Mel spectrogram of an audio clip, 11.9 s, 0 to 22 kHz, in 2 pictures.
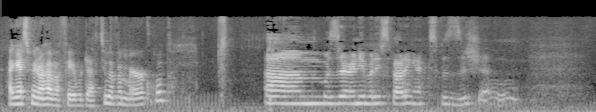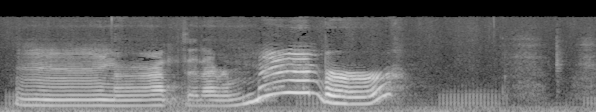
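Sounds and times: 
speech: 0.1s - 1.9s, 2.6s - 5.3s, 6.1s - 10.0s
cat purring loudly: 9.4s - 11.3s.

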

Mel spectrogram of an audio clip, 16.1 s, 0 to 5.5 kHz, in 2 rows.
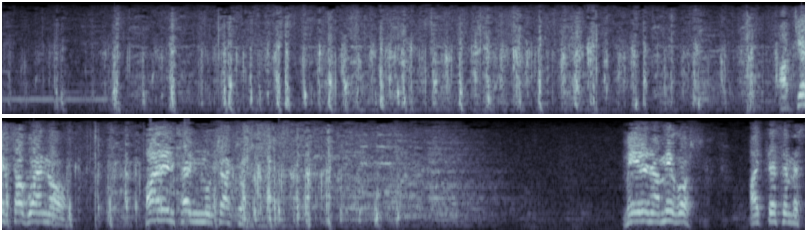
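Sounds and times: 
horses' hooves clip-clopping across a creek: 0.0s - 12.4s
speech: 7.8s - 8.8s, 9.5s - 10.7s, 14.3s - 16.0s.

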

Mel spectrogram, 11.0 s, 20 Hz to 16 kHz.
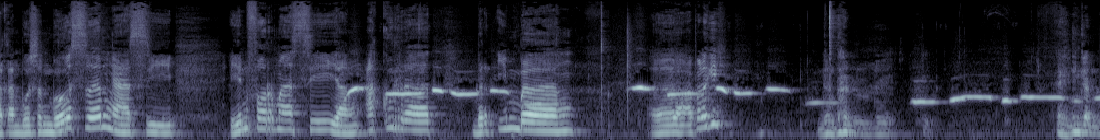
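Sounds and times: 
speech: 0.0s - 5.9s, 6.5s - 7.4s, 8.2s - 9.0s, 10.6s - 10.9s
person whistling at night: 3.4s - 5.2s, 6.2s - 10.9s.

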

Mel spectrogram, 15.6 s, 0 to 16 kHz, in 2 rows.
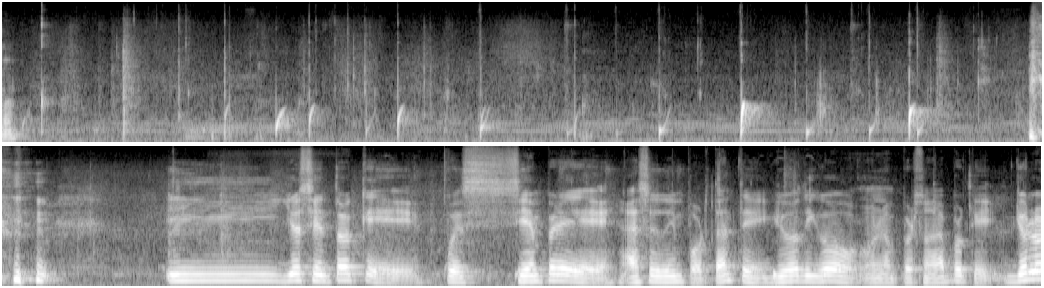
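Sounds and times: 
water dripping: 0.0s - 0.6s, 1.3s - 7.4s
laughter: 7.7s - 8.3s
speech: 7.9s - 8.3s, 9.0s - 15.5s.

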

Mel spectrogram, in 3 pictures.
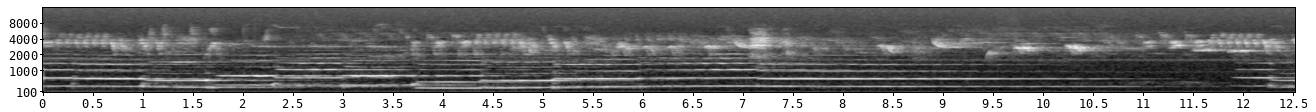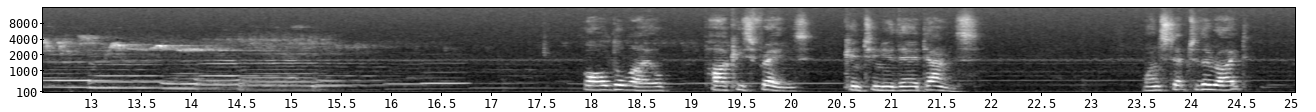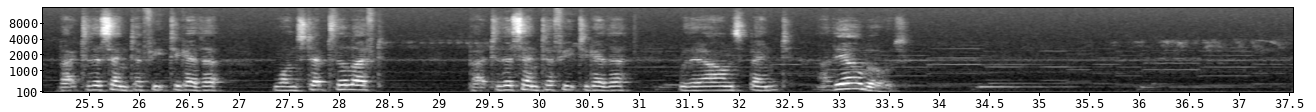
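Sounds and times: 
robin chirping and whistling: 0.0s - 16.8s, 28.4s - 29.6s, 35.4s - 37.5s
speech: 18.0s - 21.9s, 23.6s - 24.6s, 25.2s - 28.5s, 29.3s - 33.8s.

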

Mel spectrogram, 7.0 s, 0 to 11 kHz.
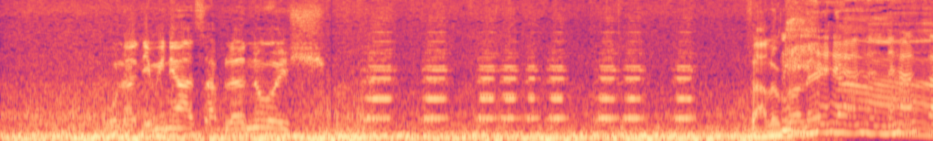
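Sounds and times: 
low rumble of traffic: 0.0s - 6.9s
speech: 1.0s - 6.9s
car horns honking: 2.6s - 6.2s
laughter: 5.8s - 6.9s.

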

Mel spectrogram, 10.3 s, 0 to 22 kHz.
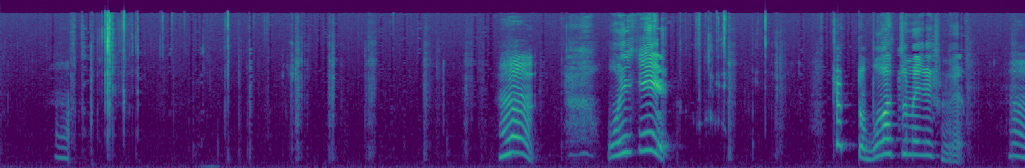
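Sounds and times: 
speech: 0.6s - 1.0s, 6.1s - 6.8s, 8.6s - 10.2s
lightly salted potato chips crunching as bitten: 0.6s - 5.5s, 6.7s - 8.0s
chewing of potato chips: 0.7s - 5.6s, 6.8s - 8.2s.

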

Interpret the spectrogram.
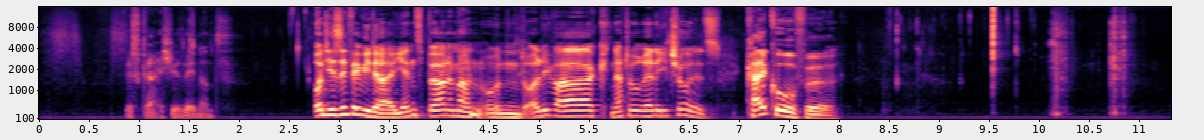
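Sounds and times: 
low steady hum: 0.0s - 11.3s
speech: 0.9s - 2.0s, 2.8s - 8.1s
potato chips being chewed while eating: 8.4s - 11.1s.

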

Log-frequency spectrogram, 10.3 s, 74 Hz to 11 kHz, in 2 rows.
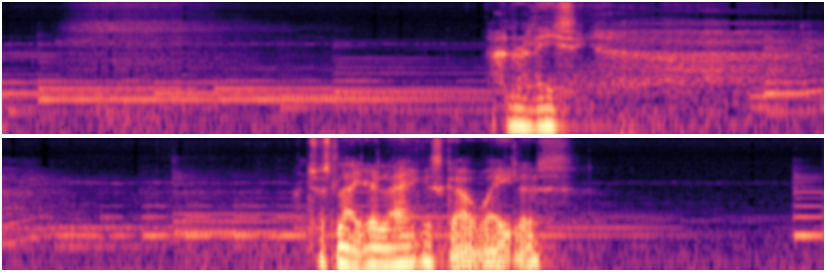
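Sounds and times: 
soft sustained musical tones humming: 0.0s - 10.2s
long slow breath inhaled through the nose: 0.4s - 1.9s
speech: 3.1s - 4.0s, 7.1s - 8.8s.

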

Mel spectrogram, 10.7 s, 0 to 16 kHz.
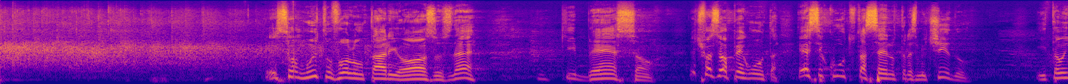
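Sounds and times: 
audience applause for volunteers: 0.0s - 4.0s
speech: 2.6s - 9.8s, 10.4s - 10.6s.

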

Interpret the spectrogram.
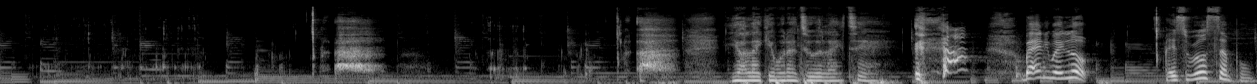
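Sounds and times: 
sipping and slurping water: 0.0s - 7.0s
speech: 7.3s - 9.4s, 10.2s - 11.0s, 11.7s - 12.5s.

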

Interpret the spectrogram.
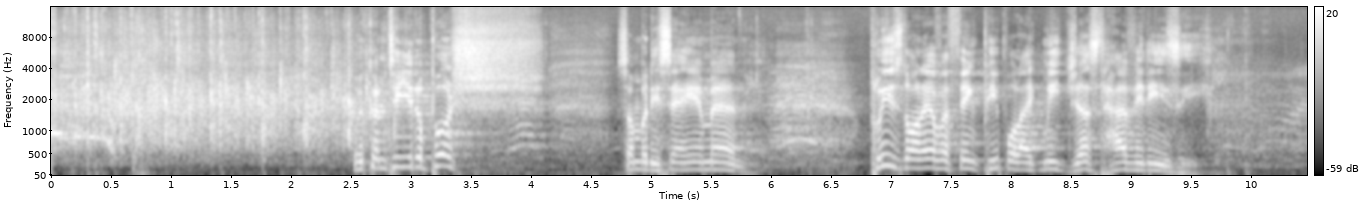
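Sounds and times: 
audience clapping: 0.0s - 4.2s
speech: 2.5s - 3.9s, 4.7s - 6.0s, 6.9s - 9.8s.

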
